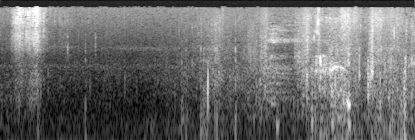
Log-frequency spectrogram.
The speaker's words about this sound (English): Sounds like somebody's walking behind me.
